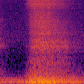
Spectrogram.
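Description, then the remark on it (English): A single long, deep breath taken as a deep breathing exercise, with an airy rush that swells after a brief quiet moment and holds steadily before easing slightly. No one speaks. “What you heard just there was me doing deep breathing exercises.”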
